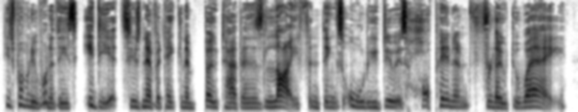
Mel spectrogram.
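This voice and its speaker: A woman voicing a blunt, protective grown man with a husky, growling voice in a storybook reading. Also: fairly low pitch, a little mellow, dry recording, studio quality, voice pushed down. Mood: angry. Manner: blunt, sarcastic, quick to anger. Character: gruff protective adult man, teasing brother.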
